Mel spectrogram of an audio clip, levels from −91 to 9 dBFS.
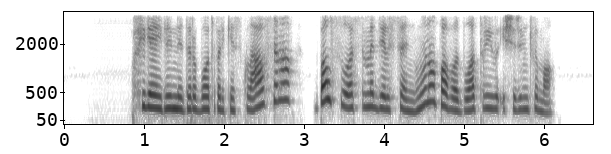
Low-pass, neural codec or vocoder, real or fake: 3.6 kHz; codec, 16 kHz in and 24 kHz out, 0.8 kbps, FocalCodec, streaming, 65536 codes; fake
